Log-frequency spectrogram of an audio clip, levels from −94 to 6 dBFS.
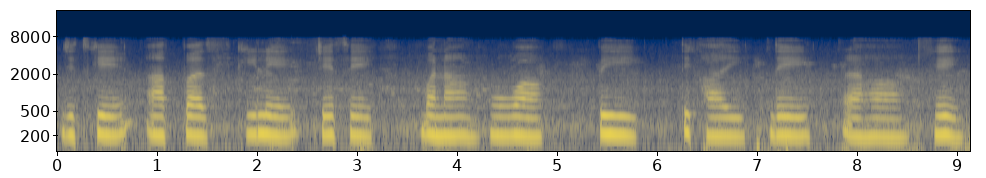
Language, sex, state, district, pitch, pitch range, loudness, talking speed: Hindi, female, Madhya Pradesh, Dhar, 205 Hz, 195-215 Hz, -15 LUFS, 80 wpm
